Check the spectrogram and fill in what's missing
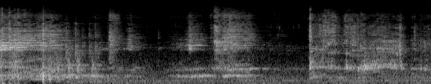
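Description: Rice upma is stirred in a pan with a spoon, giving a series of scraping, clinking strokes against the metal and soft sizzling between them, close and fairly loud.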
